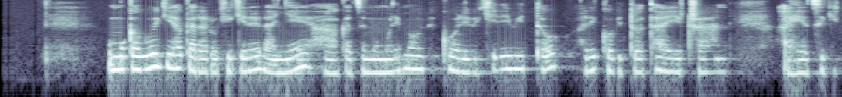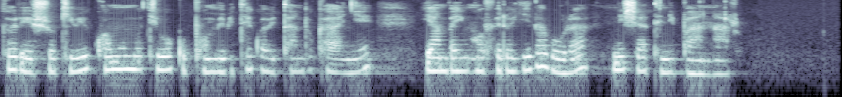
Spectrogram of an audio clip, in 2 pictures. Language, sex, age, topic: Rundi, female, 25-35, agriculture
